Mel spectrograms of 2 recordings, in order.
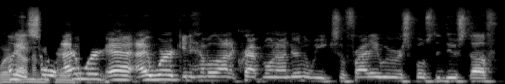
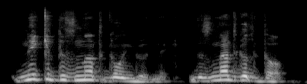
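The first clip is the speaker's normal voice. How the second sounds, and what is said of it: Bad put-on Russian accent. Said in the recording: “I am doing it in Russian now ... I hate your accent ... I'm gonna keep bouncing back in and out of that accent ... It sounds like trash.”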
